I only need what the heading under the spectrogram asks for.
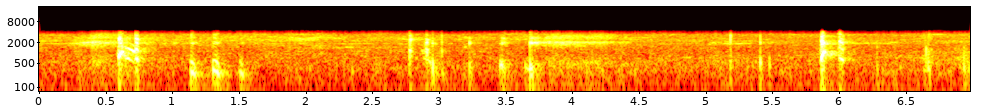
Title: gets the hiccups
